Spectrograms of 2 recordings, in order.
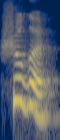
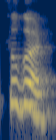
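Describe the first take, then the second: First: The word begins with a sh sound. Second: The word begins with an s sound. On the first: The speaker calls it right. "एस और यू का combination श की sound" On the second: The speaker calls it wrong. "Not सुगर... that is a wrong pronunciation"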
